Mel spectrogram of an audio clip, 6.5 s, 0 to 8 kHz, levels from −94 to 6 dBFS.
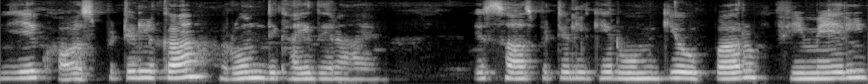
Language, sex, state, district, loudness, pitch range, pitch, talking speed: Hindi, female, Chhattisgarh, Korba, -17 LUFS, 205-235 Hz, 215 Hz, 155 wpm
